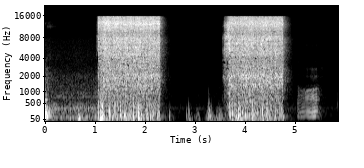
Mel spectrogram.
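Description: Air hisses sharply from a tyre valve in short bursts.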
